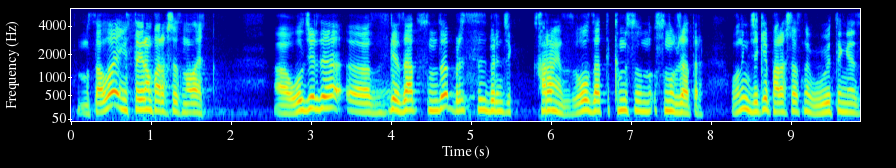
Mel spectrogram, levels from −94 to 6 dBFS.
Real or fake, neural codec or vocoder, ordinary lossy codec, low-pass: real; none; Opus, 64 kbps; 5.4 kHz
